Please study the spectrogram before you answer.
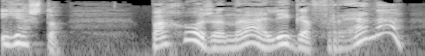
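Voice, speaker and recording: A woman's voice: mid-range voice, very animated, brisk, breathy edge, dry recording, clean studio sound, voice pushed up. A woman voicing a furious, sarcastic young woman who hurls insults in an audiobook. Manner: shouting insults, biting sarcasm.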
